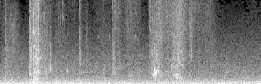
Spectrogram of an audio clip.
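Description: Grass rustles as someone crouches through it.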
